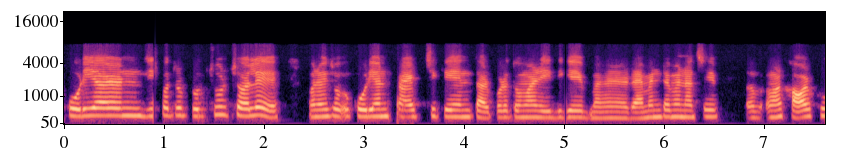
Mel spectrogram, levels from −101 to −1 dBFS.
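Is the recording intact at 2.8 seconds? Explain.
Yes, at 2.8 seconds the speech is intact, carried cleanly through G.722 wideband telephone coding at 64 kbit/s.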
